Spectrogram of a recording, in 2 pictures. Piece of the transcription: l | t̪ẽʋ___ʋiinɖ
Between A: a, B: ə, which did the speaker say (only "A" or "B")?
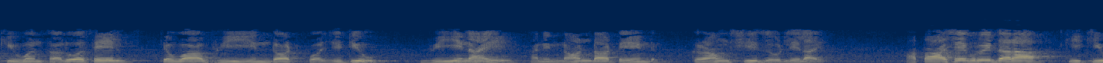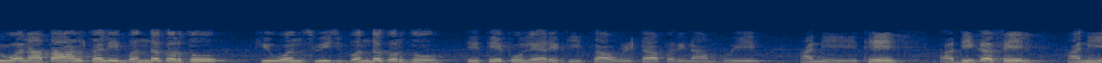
A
